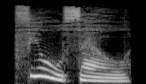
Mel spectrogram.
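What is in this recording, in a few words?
"fuel cell", British English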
